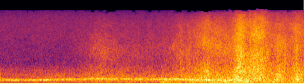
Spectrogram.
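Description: Rushing river water and wind as a cartoon sound effect, building from about two seconds in and swelling in strong surges near the end, over a low steady hum.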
